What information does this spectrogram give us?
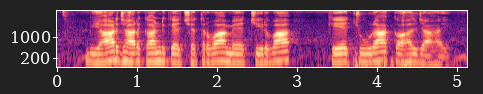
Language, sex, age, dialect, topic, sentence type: Magahi, male, 18-24, Western, agriculture, statement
